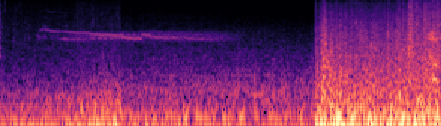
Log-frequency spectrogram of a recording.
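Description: A stone-throwing siege engine in the Rome video game, a faint whistling flight followed by a sudden loud crashing impact against a wall over steady battle rumble.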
